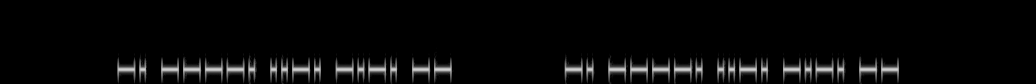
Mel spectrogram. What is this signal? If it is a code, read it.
Morse code, heard as a keyed tone, about 22 wpm, 700 Hz. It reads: N9FCM N9FCM
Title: USA Call Signs - 5 Characters - Repeated 2x - 22wpm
